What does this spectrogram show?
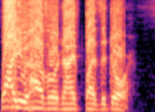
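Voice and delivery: put-on hard, stern cop voice, stern. Retelling police asking about a knife: imitating a loud stern police voice. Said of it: "with a really loud voice".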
